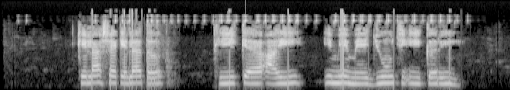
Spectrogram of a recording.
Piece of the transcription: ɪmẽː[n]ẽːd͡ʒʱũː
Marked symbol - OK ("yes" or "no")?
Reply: no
